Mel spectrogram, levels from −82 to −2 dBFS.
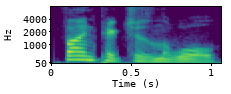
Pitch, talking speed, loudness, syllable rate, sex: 140 Hz, 280 wpm, -19 LUFS, 6.8 syllables/s, male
